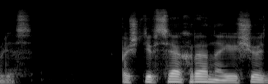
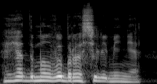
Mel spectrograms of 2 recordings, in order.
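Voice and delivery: much higher, louder glad outburst; joyful relief; 8 semitones higher, 10 dB louder than usual. Acted. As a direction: burst out happy he came back. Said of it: "радостно".

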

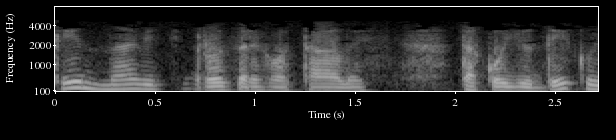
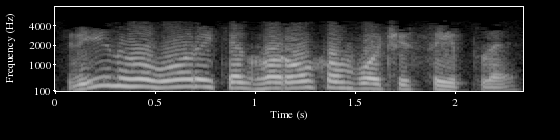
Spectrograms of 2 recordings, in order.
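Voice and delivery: loud, high admiring exclamation; excited praise; 7 semitones higher, 5 dB louder than usual. A narrator's reading. A Cossack in the crowd cheers Sagaidachny loudly. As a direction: cheer the speaker on.

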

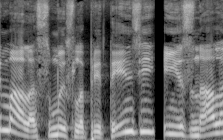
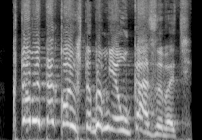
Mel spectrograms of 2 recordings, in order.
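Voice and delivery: very high, loud indignant challenge; outraged yell; 12 semitones higher, 4 dB louder than usual. A narrator's reading. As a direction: cry out, deeply offended. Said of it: "завопила она". (вопит возмущённо)

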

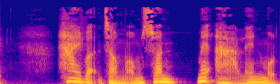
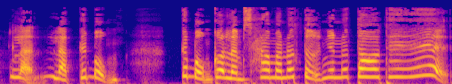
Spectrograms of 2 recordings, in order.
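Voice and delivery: put-on much higher, tearful teenage girl pleading with her father; whimpering schoolgirl. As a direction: plead like a frightened young girl, voice raised high. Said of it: "mếu máo".

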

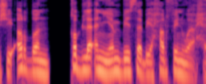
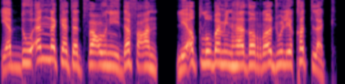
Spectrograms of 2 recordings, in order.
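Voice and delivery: higher-pitched, irate threat; exasperated; 7 semitones higher than usual. A narrator's reading. Foster threatens Arthur, infuriated. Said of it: "هتف فوستر محنقا".

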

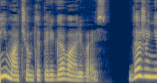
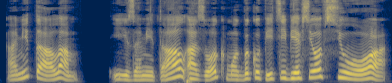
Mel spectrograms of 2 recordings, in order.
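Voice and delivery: slow, louder rumbling voice; slow giant voice; 5 dB louder, slower than usual. Acted. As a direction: rumble it out slowly. Cyclops explains.

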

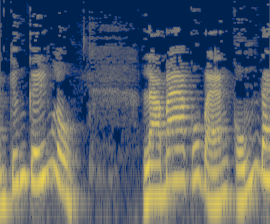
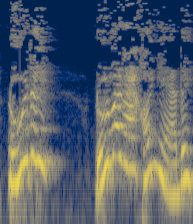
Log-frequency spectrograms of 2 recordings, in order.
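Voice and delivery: high, louder retold order; agitated demand; 10 semitones higher, 4 dB louder, faster than usual. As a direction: act out the husband insisting, pitched way up. Husband repeats demand to expel her. (giọng chồng gắt lên đòi đuổi đi)

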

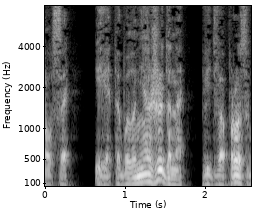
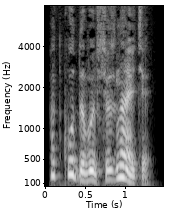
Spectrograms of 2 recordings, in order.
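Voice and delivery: put-on higher-pitched boy, taken aback; startled challenge; 9 semitones higher than usual. A narrator's reading. Boy startled that the detective knows everything, bristling. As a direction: bristle lightly with surprise. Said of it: "вскинулся Олег".

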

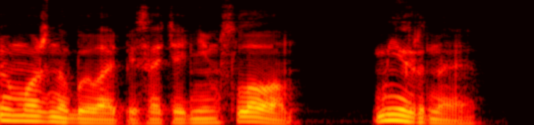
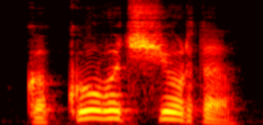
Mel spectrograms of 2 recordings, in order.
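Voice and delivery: high, loud and slow; shocked exclamation; 10 semitones higher, 5 dB louder, slower than usual. Acted. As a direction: blurt it out in horror. Narrator shocked by carnage. (потрясённый возглас)

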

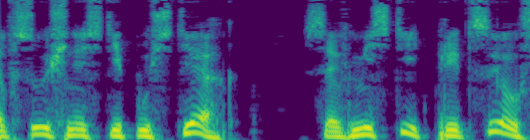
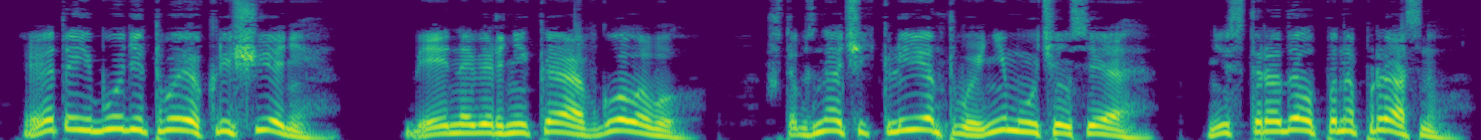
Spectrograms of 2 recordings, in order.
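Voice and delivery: put-on high, gloating old man voice; a cruel old miner mocking his victim; old prospector; 7 semitones higher than usual. A narrator's reading. Old man instructs Goncharov.

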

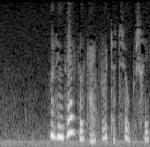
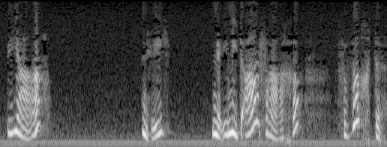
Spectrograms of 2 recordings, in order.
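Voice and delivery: ordinary talk, nothing marked

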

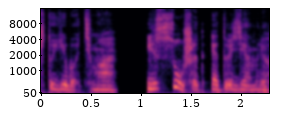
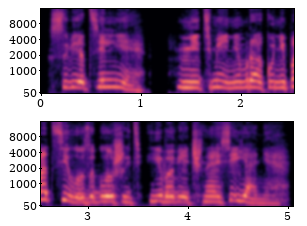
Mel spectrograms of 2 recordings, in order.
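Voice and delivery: higher, louder proud declaration; defiant proclamation; 4 semitones higher, 5 dB louder than usual. Acted. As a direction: proclaim the light's strength. Elf answers demon defiantly.

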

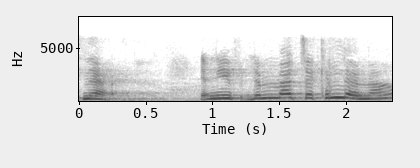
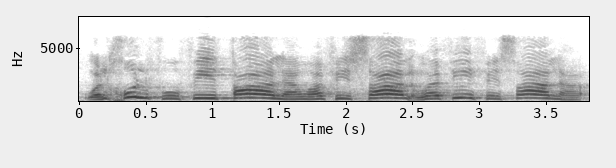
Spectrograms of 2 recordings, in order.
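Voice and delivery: recited verse; 6 dB louder than usual. Shown as a demonstration. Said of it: "فقال".

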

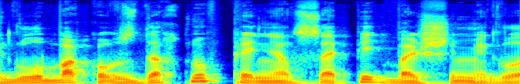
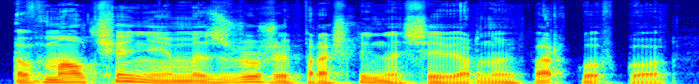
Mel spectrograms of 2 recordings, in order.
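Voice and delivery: ordinary delivery, nothing marked

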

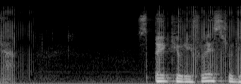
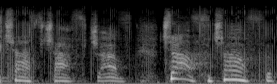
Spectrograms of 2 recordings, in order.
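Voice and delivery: splash noises; 6 dB quieter, much slower than usual. Acted. Imitating splashing in puddles.

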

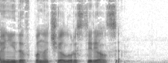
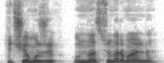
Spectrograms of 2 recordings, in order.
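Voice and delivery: put-on drunk thug; 6 semitones higher, 4 dB louder than usual.

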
